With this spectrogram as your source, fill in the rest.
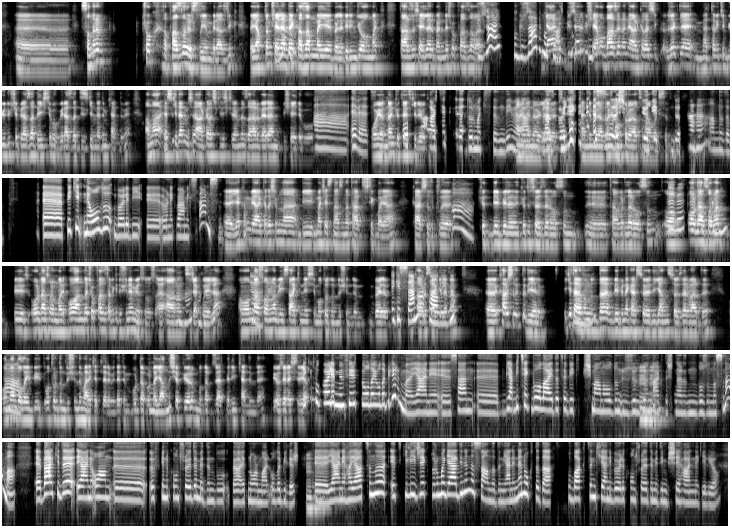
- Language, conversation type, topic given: Turkish, podcast, Günlük alışkanlıklar hayatınızı nasıl değiştirir?
- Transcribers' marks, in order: other background noise; chuckle; laughing while speaking: "sınır aşımına gidiyor"; surprised: "A!"; tapping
